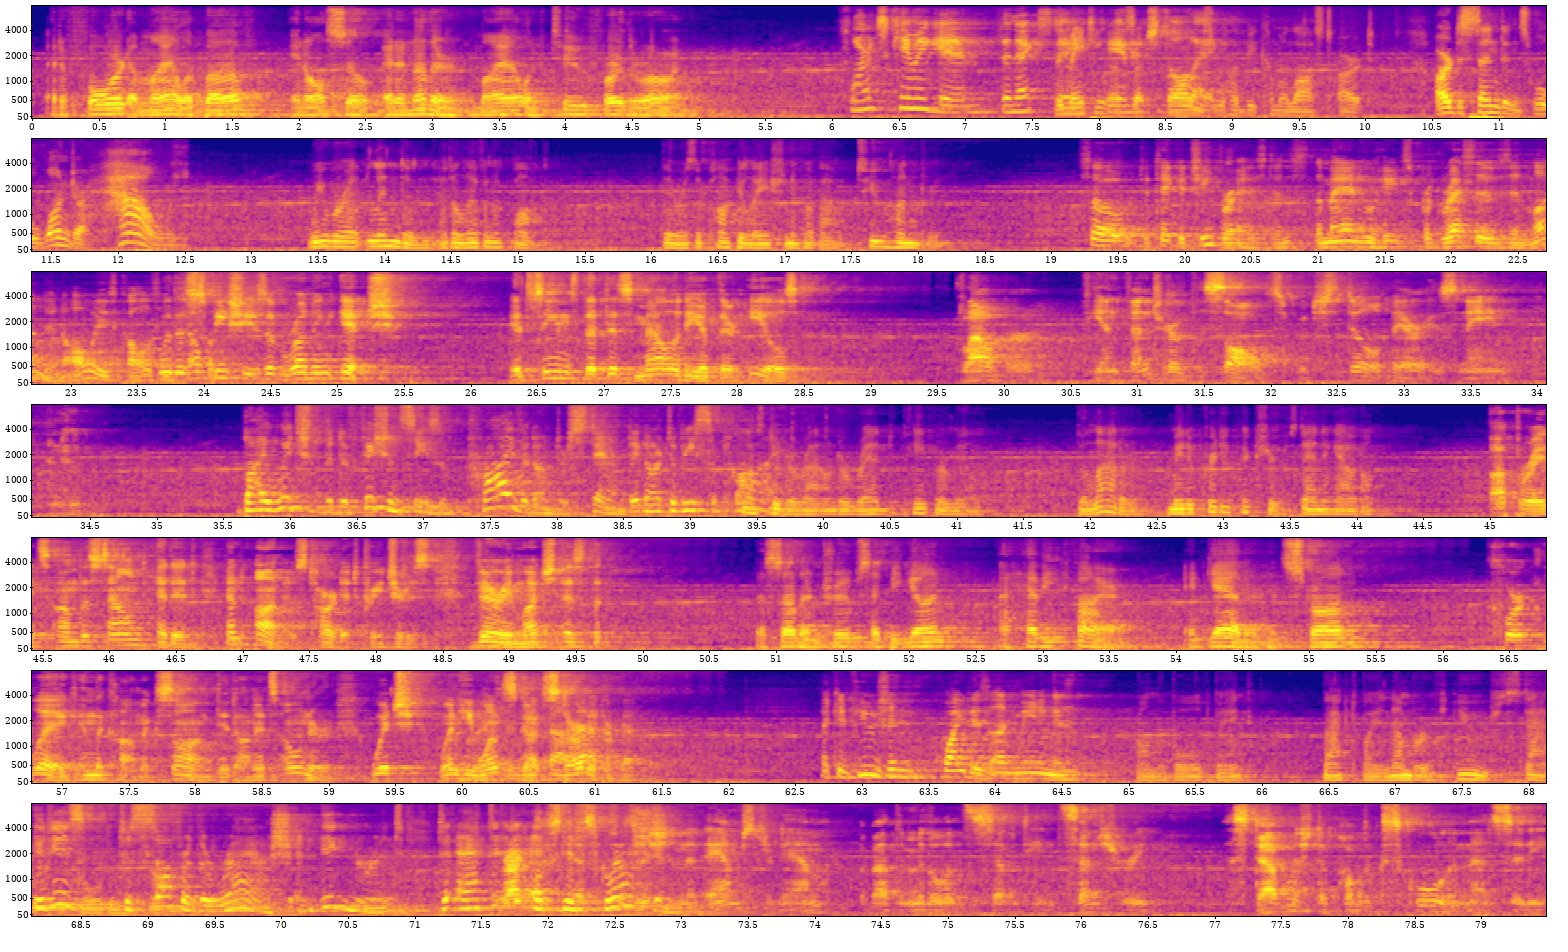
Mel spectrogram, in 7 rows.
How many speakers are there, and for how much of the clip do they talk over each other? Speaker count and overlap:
8, about 8%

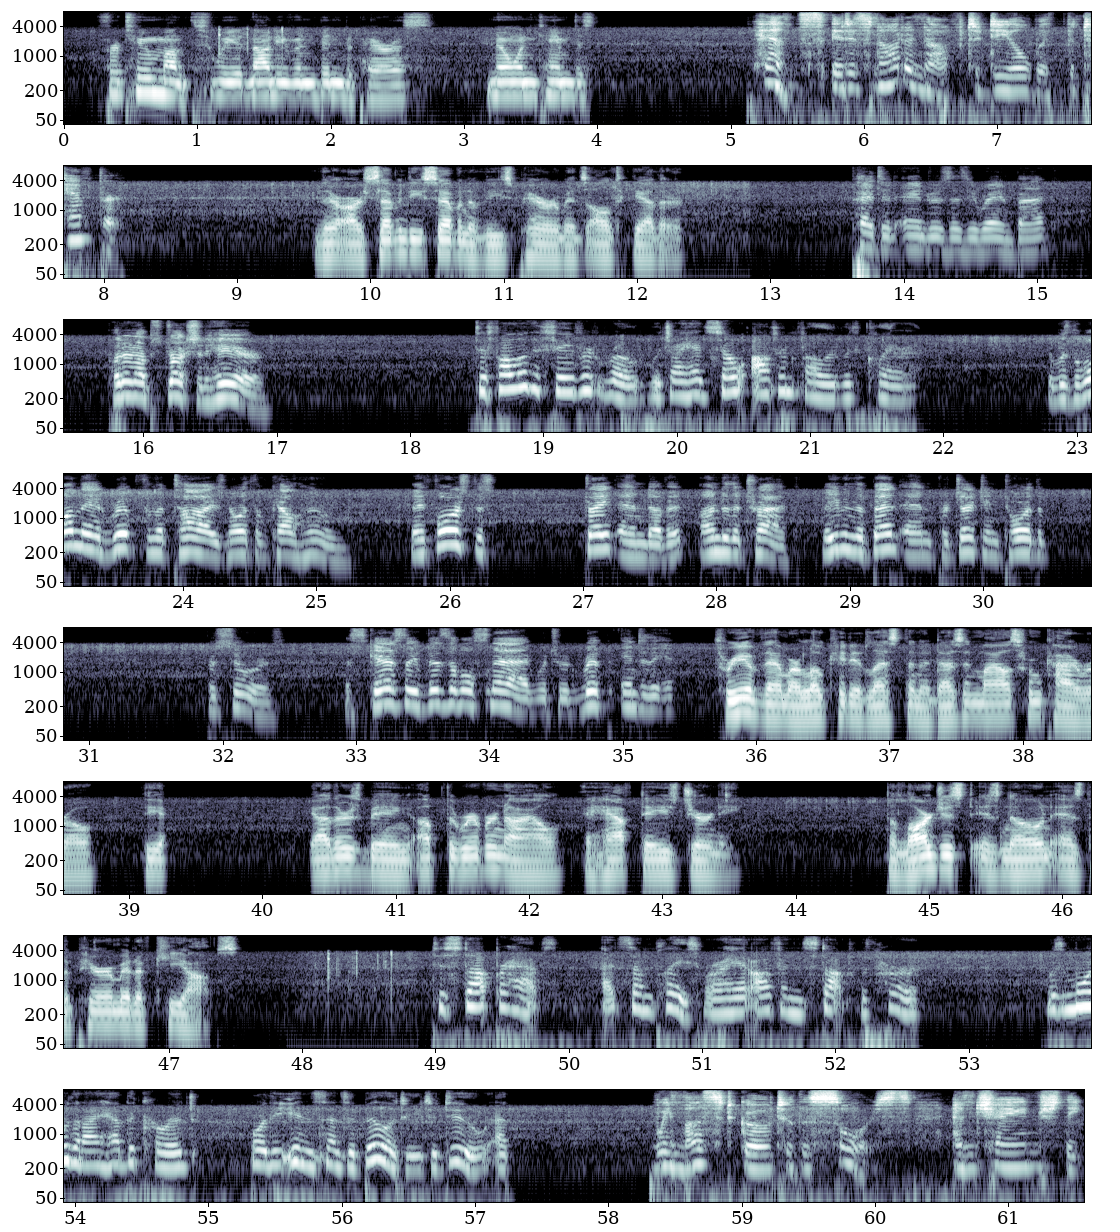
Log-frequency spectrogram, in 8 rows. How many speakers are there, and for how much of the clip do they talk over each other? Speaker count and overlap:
5, no overlap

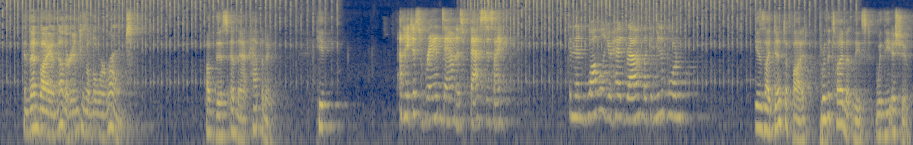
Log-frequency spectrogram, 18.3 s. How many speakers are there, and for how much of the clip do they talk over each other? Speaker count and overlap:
4, no overlap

